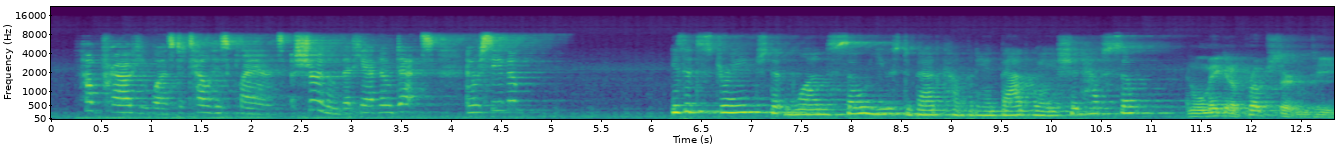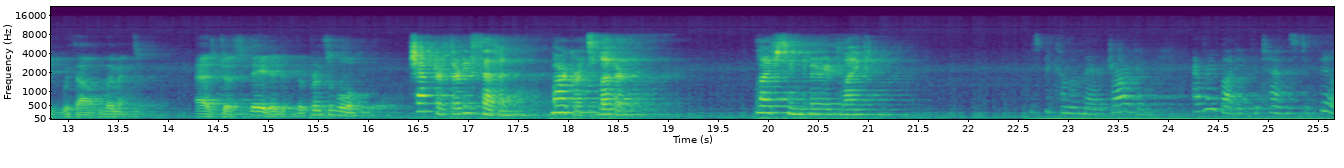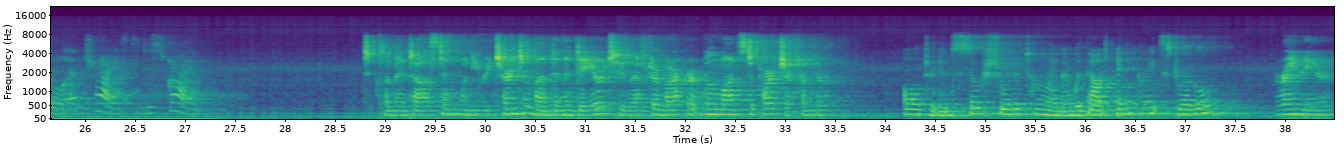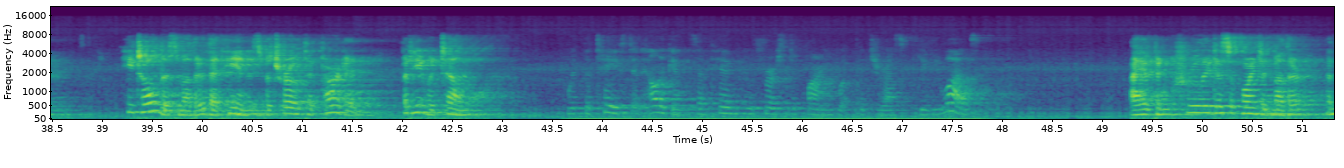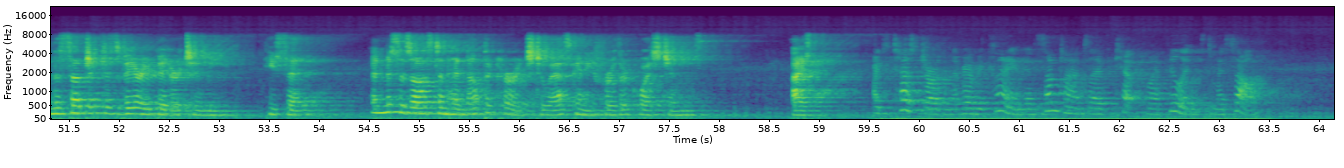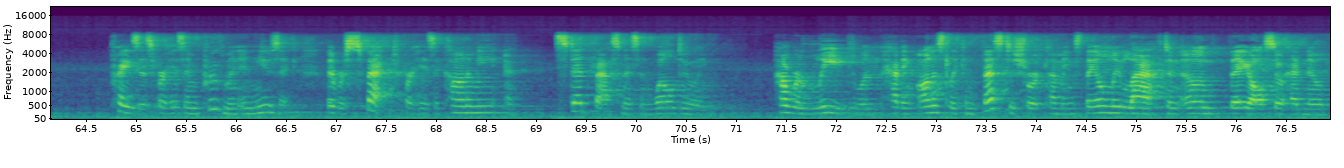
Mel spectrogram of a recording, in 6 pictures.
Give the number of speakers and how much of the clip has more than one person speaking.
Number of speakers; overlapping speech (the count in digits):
5, no overlap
